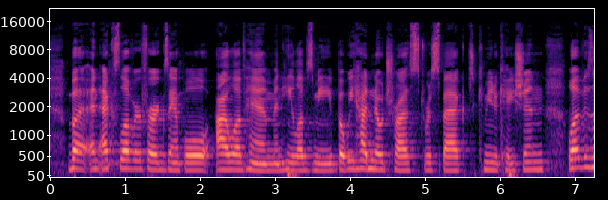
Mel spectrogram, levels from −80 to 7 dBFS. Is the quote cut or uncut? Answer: uncut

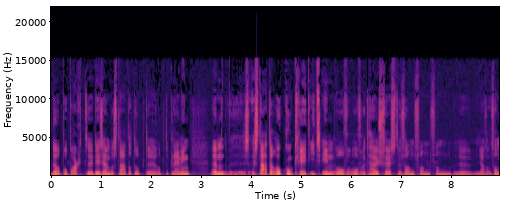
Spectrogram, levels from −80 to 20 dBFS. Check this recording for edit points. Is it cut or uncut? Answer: uncut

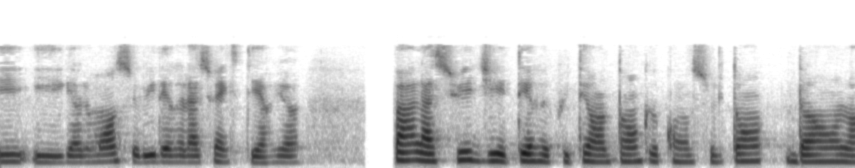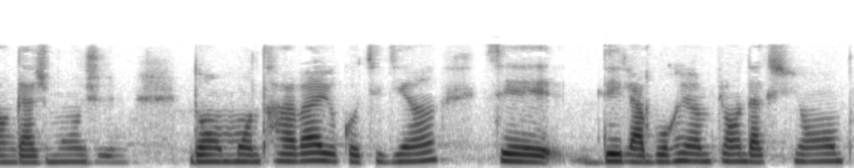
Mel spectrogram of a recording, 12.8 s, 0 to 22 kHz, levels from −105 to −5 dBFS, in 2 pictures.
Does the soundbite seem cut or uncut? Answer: uncut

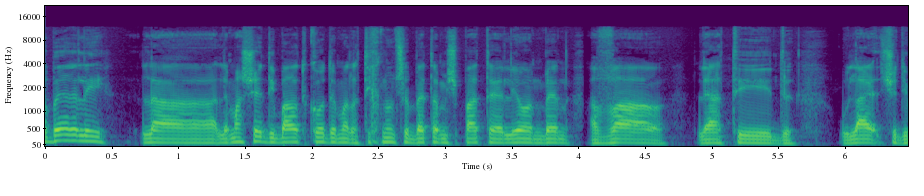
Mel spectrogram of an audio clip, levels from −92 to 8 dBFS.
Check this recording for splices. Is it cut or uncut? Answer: cut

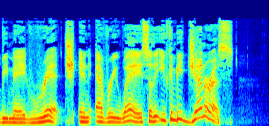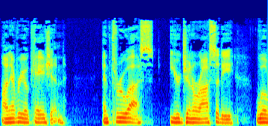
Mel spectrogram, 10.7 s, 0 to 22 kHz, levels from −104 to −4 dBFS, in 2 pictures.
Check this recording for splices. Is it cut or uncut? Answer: uncut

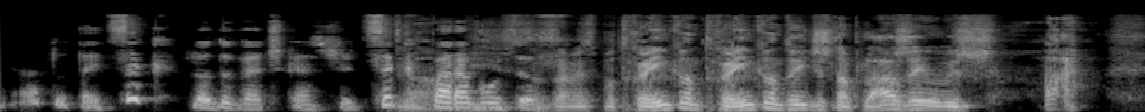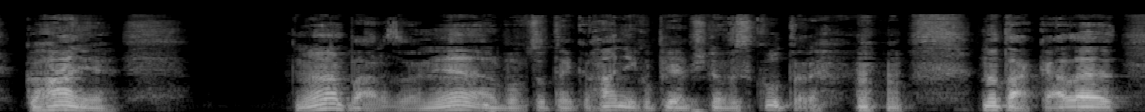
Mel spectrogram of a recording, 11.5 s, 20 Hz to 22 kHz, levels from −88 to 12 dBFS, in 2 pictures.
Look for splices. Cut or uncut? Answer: cut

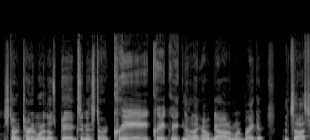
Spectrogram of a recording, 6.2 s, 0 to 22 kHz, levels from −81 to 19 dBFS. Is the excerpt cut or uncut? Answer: uncut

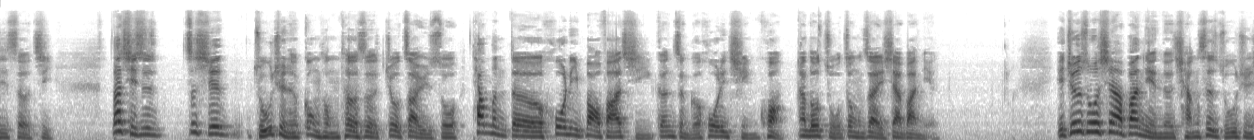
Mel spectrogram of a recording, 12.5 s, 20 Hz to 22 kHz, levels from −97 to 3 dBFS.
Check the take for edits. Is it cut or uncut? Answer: cut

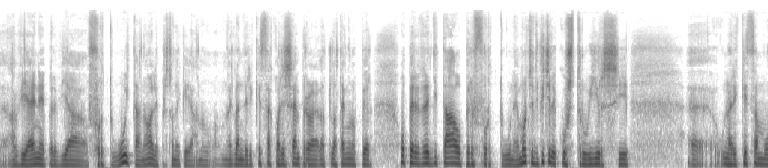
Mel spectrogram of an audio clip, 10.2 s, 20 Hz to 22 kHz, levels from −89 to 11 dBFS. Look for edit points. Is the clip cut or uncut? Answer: uncut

